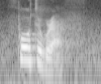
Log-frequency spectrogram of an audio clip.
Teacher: When I say the word photograph, the stress is given on the initial syllable photograph.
